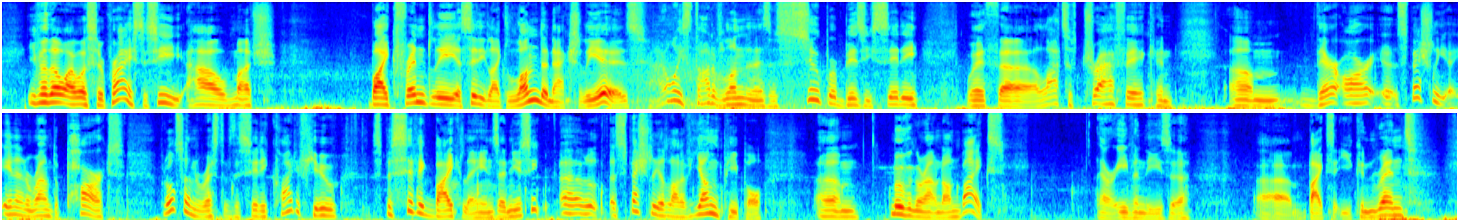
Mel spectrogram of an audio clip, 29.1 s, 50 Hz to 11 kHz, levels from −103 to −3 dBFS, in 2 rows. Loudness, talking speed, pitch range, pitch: -28 LUFS, 170 wpm, 120-185 Hz, 145 Hz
